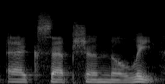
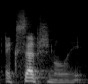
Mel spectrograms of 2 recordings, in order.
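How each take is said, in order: First: Exceptionally said slowly, each syllable apart; slow syllable split. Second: Said in the usual way. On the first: Shown as a demonstration. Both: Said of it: "five syllable words like".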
